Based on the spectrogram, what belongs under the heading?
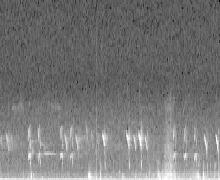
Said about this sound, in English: Here comes a wild crossbill.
